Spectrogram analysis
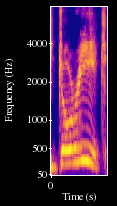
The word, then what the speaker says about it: Dorit: But yeah, it's spelled like Dorit, but it's pronounced like Doritos.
